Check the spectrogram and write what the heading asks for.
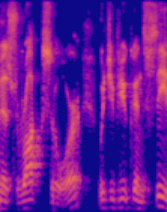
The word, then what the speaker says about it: Roxor: And then the name is Roxor, which, if you can see this, we say on the rocks, shaken or stirred.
